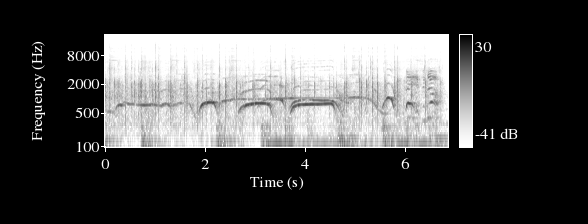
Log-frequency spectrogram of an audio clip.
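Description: A stand-up comedy audience claps and cheers for comedian Patrick Riley, with steady applause, whoops and loud voices calling out across the room for several seconds.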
